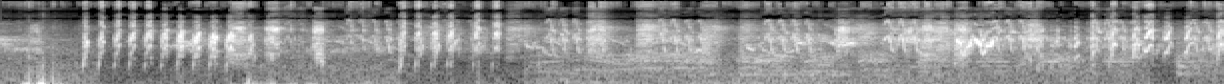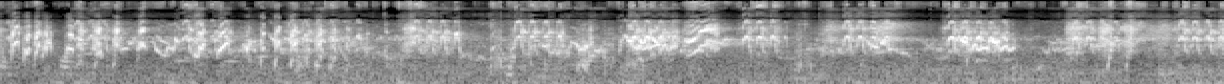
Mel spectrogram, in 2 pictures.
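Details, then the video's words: Chattering of budgerigar babies, a continuous high, raspy twittering with rapid pulsed chirps and occasional louder squeaky notes, steady throughout without a clear break. "Cute budgie babies sound"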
